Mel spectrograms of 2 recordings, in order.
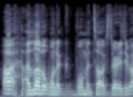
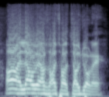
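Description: First: Said in the usual way. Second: Loud, hammed-up thick British accent. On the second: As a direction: imitate him in a thick British accent, nearly mumbled. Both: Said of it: "let me say it like he said it".

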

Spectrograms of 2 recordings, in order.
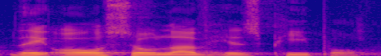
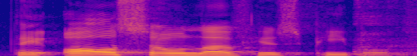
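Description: First: Said in the usual way. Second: Slow, with "also" leaned on; slow it down and press "also"; stress on also. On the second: Shown as a demonstration.

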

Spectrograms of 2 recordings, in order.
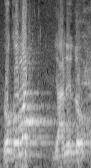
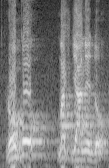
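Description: First: روکو مت joined and rising, then جانے دو apart; slow, with the break after مت; pause after مت. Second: روکو on its own, break, then مت جانے دو together; pause after روکو. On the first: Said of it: "اس کے دوسرے معنی برعکس ہے". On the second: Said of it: "ذرا سا وقفے کا فرق ڈال". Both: Shown as a demonstration.

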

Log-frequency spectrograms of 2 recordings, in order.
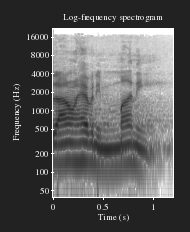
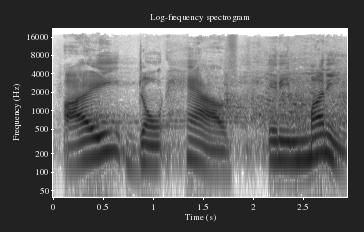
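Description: First: Said in the usual way. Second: Slow and lower, chuckling through it; laughing. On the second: Retold or imitated. Preacher to congregation, repeating his student excuse, laughing slowly. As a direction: laugh at yourself while saying it.

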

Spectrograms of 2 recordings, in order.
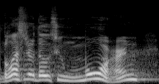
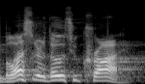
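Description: First: Slow and weighty, a bit higher, landing hard on "mourn"; correct verse, emphasized. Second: Slow and deliberate, leaning on "those" and "cry"; misquote set up to be corrected. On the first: Preacher correcting the misquote, slow and emphatic. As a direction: recite "Blessed are those who mourn" as the true words, with weight. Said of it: "he said". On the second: Preacher slowly reciting the misquote to his congregation. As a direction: lay out "Blessed are those who cry" word by word as the wrong version. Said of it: "Jesus is not saying". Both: Shown as a demonstration.

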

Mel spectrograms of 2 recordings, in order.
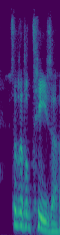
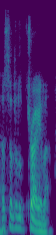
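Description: First: Hushed teaser aside; whisper. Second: Said in the usual way. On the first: Shown as a demonstration. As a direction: breathe it as a secret. Whispered aside, then restated.

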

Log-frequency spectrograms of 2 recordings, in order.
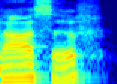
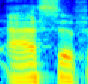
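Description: First: Second Asif with an open A as in father; Asif as AH-sif. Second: First Asif with a flat A as in cat. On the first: Host listing a colleague's two names, Asif as AH-sif. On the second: Host listing a colleague's two names, Asif as ASS-if. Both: Shown as a demonstration.

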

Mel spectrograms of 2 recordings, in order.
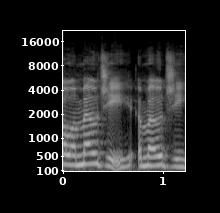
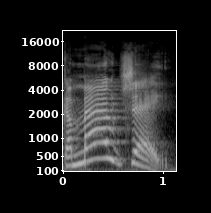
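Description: First: Said in the usual way. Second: Emoji drawn out slow and firm, falling at the end; stern serious call. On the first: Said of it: "if I just go". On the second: Shown as a demonstration. Say Emoji slowly and firmly like you mean it. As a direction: owner calls Emoji sternly to get him to take her seriously, firm drawn-out call. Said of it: "But if I'm like".

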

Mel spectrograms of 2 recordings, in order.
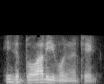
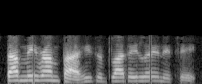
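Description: First: Broad Australian "bloody lunatic", as a demonstration; Australian accent. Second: High-pitched Australian attempt slipping into British; botched Australian accent. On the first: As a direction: show off the Australian way of saying it. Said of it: "say with an Australian accent". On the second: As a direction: try Australian, lose it to cockney-style British. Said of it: "You just did it to David Beckham". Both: Shown as a demonstration.

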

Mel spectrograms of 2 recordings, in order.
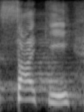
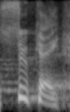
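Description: First: Said in the usual way. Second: "psyche" said soo-kay; Greek pronunciation. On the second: Shown as a demonstration. Preacher teaching the second word for life, "psyche" pronounced soo-kay. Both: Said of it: "or we hear it psyche".

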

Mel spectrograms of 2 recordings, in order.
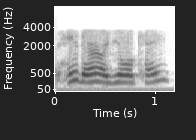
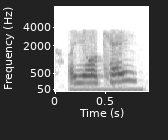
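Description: First: Put-on higher, louder call to a lost child; gentle concern. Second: Put-on stranger gently checking on a lost boy. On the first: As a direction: reach out gently but clearly. Stranger calling to lost boy. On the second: Repeated question to crying boy.

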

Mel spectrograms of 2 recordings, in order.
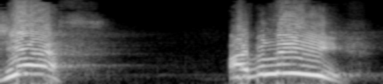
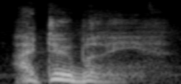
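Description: First: Very high, loud cry of faith; impassioned, high-pitched shout; fervent profession. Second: Suddenly soft, sincere affirmation; very soft after the outcry; hushed profession. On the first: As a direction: cry it out with full conviction. Acts Martha's profession of faith. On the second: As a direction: drop to a quiet, heartfelt confession. Repeats Martha's profession, hushed. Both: Acted.

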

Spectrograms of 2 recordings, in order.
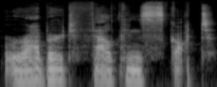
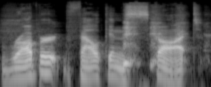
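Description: First: Slow, low, much softer mock-reverent name; hushed grand name. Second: Slow, grandly drawn-out full name; grand explorer name. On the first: Repeating the explorer's name to her co-host, hushed and slow. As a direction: breathe the name like a solemn legend. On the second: Naming the explorers to her co-host, slow and grand. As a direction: announce the name like a legend. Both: Shown as a demonstration. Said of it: "they all have to be like this".

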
